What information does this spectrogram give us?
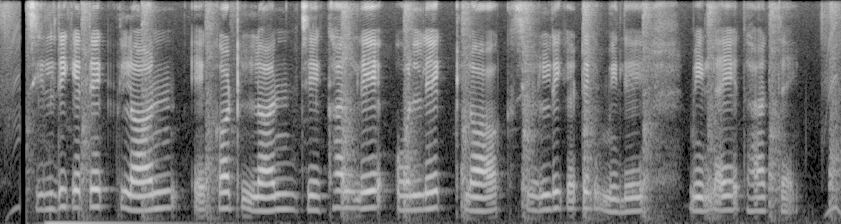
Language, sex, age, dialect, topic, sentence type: Bengali, female, 18-24, Jharkhandi, banking, statement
